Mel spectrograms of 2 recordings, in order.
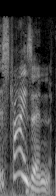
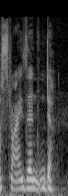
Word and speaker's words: Streisand: Is it Streisand or Streisand? – Barbara Streisand. – There's a D on the end of a name, Mum.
